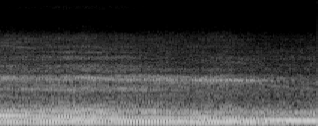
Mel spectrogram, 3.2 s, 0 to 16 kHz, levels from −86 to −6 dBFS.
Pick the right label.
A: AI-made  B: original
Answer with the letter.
B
